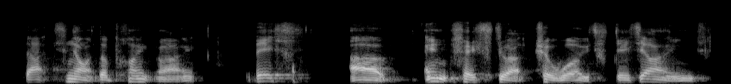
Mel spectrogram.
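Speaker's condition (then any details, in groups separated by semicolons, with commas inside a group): Cerebral palsy with dysarthria; cerebral palsy since birth, lack of oxygen, all four limbs; brain surgery with implanted electrodes, unsuccessful; dysarthria affecting voice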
